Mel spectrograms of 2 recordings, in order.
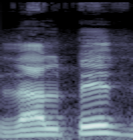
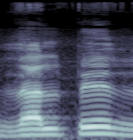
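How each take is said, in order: Both takes have the same delivery.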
